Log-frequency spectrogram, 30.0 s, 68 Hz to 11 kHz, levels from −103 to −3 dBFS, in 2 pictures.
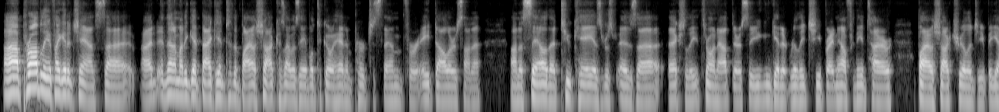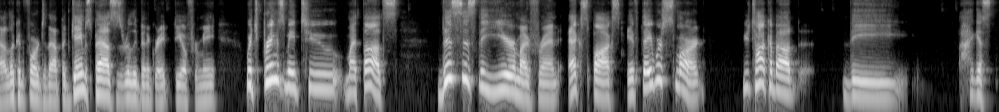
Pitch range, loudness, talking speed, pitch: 115-160 Hz, -25 LUFS, 200 wpm, 125 Hz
